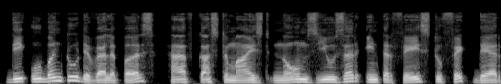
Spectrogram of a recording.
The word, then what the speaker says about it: GNOME: Gnome stands for no object model environment. Properly pronounced gnome.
